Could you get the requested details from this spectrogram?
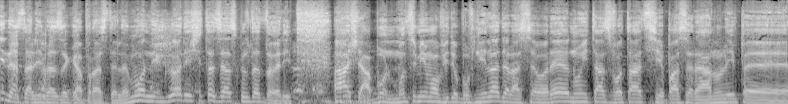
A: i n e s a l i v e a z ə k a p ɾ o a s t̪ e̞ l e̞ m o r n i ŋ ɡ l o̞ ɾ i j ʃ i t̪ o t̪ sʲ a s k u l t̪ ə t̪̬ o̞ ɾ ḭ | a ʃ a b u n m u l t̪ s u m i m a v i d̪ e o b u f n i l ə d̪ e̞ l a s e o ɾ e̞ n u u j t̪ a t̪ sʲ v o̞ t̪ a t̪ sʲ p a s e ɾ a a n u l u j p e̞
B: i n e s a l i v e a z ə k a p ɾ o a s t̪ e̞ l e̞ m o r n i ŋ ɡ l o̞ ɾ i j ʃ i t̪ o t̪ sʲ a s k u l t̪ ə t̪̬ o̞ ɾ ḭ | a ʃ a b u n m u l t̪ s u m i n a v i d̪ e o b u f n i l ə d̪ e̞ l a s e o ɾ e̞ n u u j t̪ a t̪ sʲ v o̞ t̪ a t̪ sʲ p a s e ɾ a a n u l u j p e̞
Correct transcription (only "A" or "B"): A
